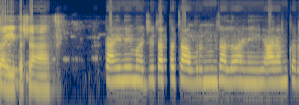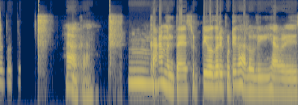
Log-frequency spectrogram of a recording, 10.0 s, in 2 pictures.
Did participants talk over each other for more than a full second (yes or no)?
no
